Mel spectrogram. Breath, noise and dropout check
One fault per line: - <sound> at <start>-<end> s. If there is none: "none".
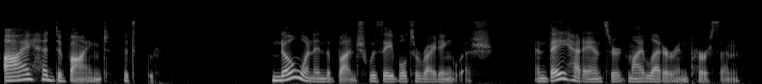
- dropout at 1.3-1.5 s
